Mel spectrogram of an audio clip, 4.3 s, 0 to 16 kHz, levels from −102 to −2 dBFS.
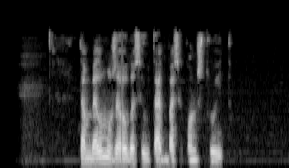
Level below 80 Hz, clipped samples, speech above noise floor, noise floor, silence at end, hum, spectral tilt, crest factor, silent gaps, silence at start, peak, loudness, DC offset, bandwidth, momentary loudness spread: -66 dBFS; under 0.1%; 59 dB; -82 dBFS; 1 s; none; -4.5 dB/octave; 20 dB; none; 1.2 s; -6 dBFS; -23 LUFS; under 0.1%; 8.2 kHz; 7 LU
